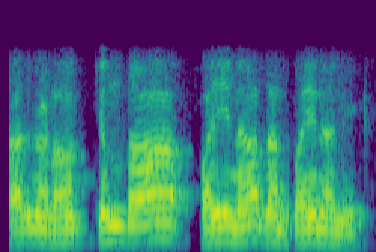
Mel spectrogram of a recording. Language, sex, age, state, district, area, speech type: Telugu, male, 60+, Andhra Pradesh, Nellore, rural, conversation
